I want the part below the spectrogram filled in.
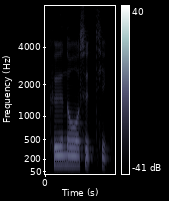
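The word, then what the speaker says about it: Gnostic: 수가 있습니다 영지라고 하는이 말 자체가 노스틱 이렇게 발음을 하는데 이것은 영적인 지식이라고 하는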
